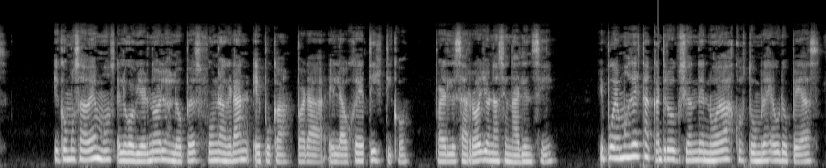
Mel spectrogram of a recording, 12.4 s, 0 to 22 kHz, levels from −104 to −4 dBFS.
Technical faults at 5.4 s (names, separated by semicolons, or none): damaged data in a compressed stream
